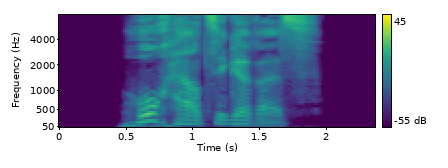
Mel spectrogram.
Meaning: strong/mixed nominative/accusative neuter singular comparative degree of hochherzig
- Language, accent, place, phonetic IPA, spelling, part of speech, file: German, Germany, Berlin, [ˈhoːxˌhɛʁt͡sɪɡəʁəs], hochherzigeres, adjective, De-hochherzigeres.ogg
